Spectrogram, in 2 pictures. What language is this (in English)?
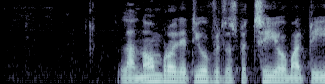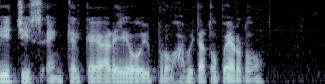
Esperanto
